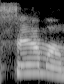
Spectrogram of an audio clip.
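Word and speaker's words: SAMR: saying it correctly samur it's the sammer model Sam model substitute right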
